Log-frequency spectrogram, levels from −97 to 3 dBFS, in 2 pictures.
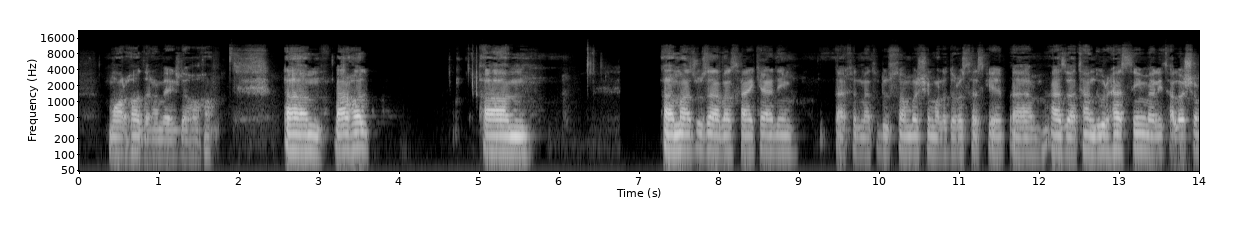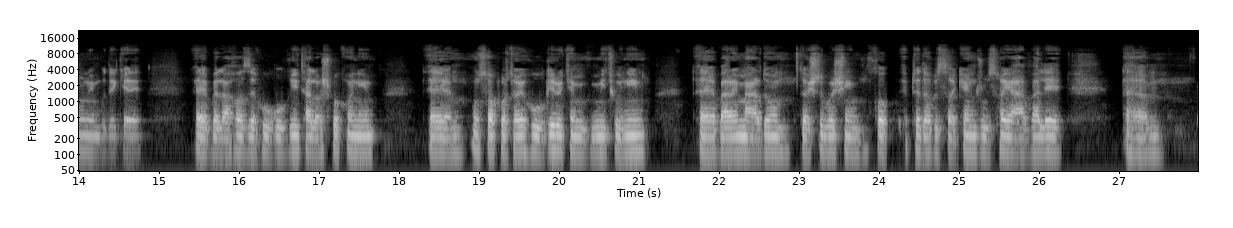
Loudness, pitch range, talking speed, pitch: -27 LUFS, 110-115 Hz, 115 wpm, 115 Hz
